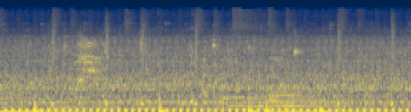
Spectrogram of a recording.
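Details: Yamaha X-Ride fuel-injected motorcycle after repair of a stall when jolted or taken off the stand on low fuel, likely from water in the fuel. Steady, even low putter at idle with no stumbles or dying out; healthy idle.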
